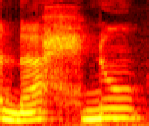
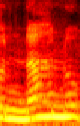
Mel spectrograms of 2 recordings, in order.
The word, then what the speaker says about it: نحن: یاد کر لیں۔ یقولون نحن، حا کے تلفظ کا خاص دھیان دینا ہے۔ اکثر لوگ اس کو نحنو پڑھتے ہیں، وہ غلط پڑھتے ہیں، ایسے معنی غلط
